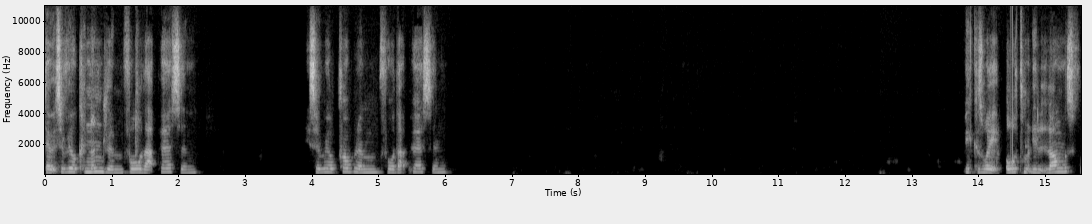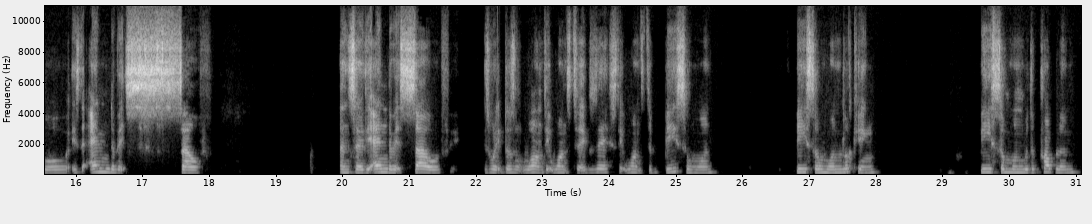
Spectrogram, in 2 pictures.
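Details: Self-reported stuttering in a female speaker, with word and part-word repetitions in live spontaneous speech.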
